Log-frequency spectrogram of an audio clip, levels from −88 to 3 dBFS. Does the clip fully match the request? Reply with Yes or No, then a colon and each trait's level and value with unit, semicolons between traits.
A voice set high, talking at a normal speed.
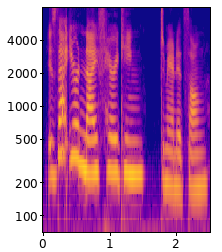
Yes: high, 240 Hz; average, 190 wpm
